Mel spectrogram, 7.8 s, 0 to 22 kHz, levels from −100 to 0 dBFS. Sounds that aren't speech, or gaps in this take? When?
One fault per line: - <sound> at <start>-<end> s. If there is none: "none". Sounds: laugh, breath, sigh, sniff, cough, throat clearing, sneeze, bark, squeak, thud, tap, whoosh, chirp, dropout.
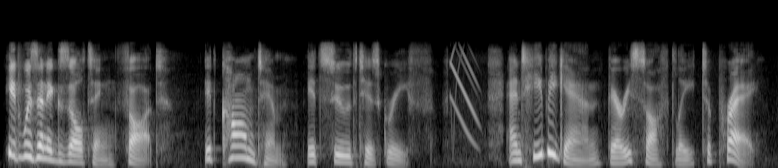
- chirp at 4.5-4.8 s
